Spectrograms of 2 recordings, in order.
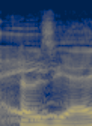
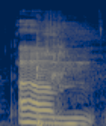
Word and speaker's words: Hozier: Hozier. Is that actually how you say it? – No, I don't think so. I think it's Hozier.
